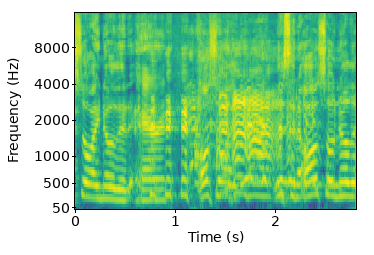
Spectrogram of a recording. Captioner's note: all laugh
